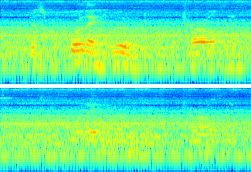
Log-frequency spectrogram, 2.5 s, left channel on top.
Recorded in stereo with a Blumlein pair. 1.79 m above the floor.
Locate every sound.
0.3 s a man speaking: 30° left, 4 m; by 2.4 s straight ahead, 4.5 m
